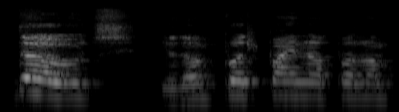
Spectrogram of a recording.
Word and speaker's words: Doge: working dodge coins not doggy doge i've never i've never heard it pronounced before sorry okay okay there are there are two simple rules in this life you pronounce it doge you don't put pineapple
